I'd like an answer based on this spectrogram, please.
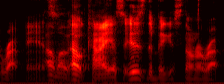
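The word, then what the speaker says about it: Kyuss: Caius is the biggest stoner rock band. Queens of the Stone Age. I think it's pronounced Kiss, actually.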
